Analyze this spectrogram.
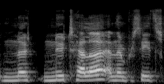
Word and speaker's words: Nutella: Everybody, I fighting over the pronunciation of fucking Nutella, Nutella. Goddamn, you know what we're talking about, fuckers. It's Nutella.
